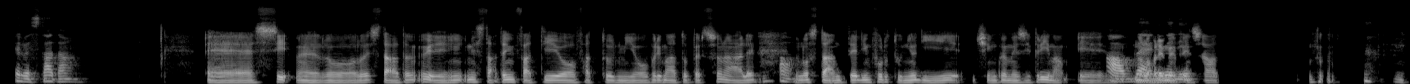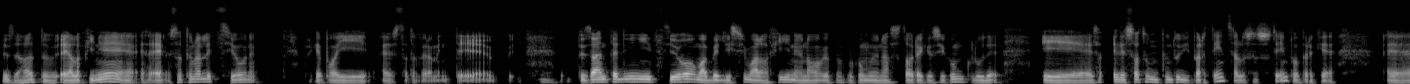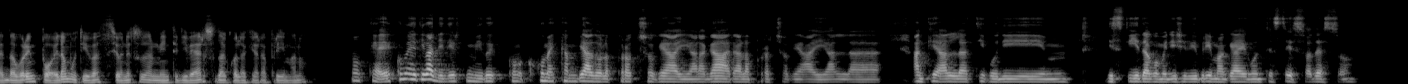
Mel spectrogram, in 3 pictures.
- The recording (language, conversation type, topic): Italian, podcast, Raccontami di un fallimento che si è trasformato in un'opportunità?
- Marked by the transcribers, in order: chuckle; "proprio" said as "propio"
